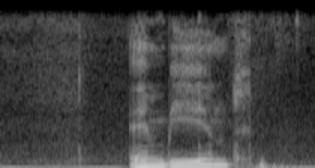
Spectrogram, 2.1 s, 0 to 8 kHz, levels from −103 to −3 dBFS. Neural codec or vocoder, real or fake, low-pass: none; real; 7.2 kHz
